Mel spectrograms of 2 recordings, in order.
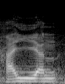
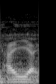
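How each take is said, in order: First: The word ends with an n sound. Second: The word stops on a final vowel. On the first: The speaker calls it wrong. "tidak lagi mengatakan hayyan, hayyan karena kurang indah" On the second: The speaker calls it right. "harus berhenti di hayya itu"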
